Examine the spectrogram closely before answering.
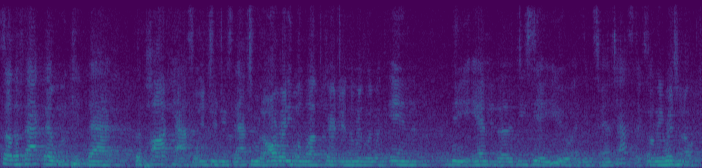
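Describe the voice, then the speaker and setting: An enthusiastic woman hosts a live panel with a fairly low voice. She is picked up from far off in a big, echoing hall with clear background noise. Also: fairly even intonation, a little fast. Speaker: panel moderator. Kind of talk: hosting a live convention panel. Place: large convention hall panel. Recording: echoey noisy hall, heard from far off.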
